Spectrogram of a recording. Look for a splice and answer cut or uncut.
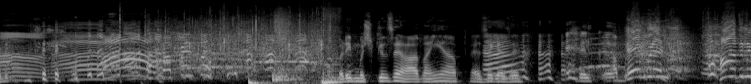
cut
